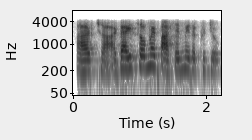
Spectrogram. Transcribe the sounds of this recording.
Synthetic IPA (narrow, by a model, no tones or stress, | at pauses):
ətːʃʰa̰ə̰ɖʱaisɔmẽpa̰semẽɾəkʰd͡ʒoː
